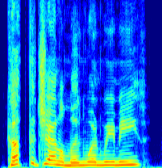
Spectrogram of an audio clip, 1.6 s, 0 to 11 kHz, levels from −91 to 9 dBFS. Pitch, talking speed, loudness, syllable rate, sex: 235 Hz, 220 wpm, -17 LUFS, 5.7 syllables/s, female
